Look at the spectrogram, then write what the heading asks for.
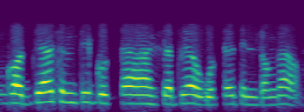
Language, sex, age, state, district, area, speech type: Odia, female, 30-45, Odisha, Bhadrak, rural, conversation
